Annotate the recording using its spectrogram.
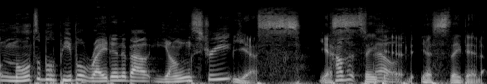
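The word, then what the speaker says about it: Yonge Street: it um the other thing is apparently it's pronounced young street i don't care spell your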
